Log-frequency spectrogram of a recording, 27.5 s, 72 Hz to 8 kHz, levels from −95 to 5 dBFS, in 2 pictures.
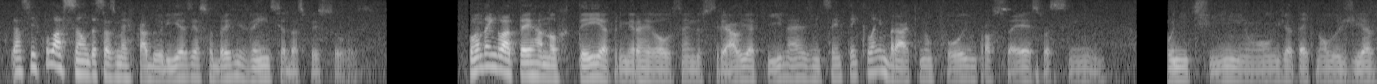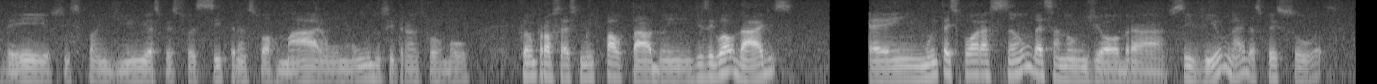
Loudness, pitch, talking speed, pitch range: -28 LUFS, 90 Hz, 145 wpm, 85-105 Hz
